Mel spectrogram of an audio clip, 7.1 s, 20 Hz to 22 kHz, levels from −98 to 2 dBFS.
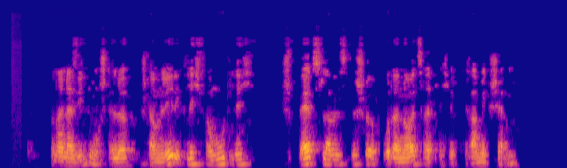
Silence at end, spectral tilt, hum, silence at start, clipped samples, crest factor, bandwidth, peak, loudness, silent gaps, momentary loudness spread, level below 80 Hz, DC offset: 0.65 s; -6.5 dB/octave; none; 0.65 s; under 0.1%; 24 dB; 9.2 kHz; -4 dBFS; -27 LUFS; 3.21-3.53 s, 3.70-3.74 s; 15 LU; -74 dBFS; under 0.1%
